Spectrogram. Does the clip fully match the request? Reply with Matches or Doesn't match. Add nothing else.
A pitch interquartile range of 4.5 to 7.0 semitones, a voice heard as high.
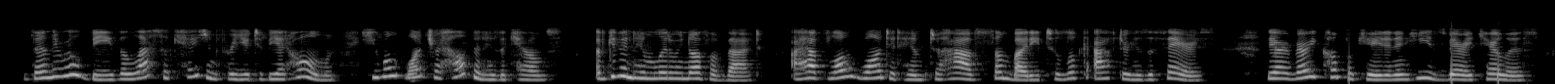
Matches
